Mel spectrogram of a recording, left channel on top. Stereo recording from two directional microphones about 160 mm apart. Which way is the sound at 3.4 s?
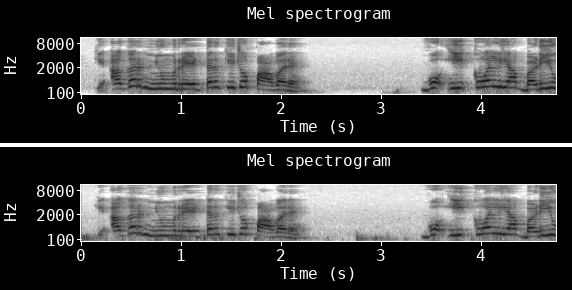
25° left (ahead or behind).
